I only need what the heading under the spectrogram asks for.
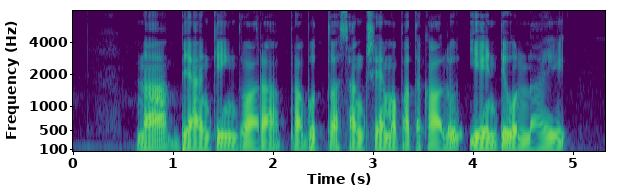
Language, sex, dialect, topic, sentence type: Telugu, male, Utterandhra, banking, question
